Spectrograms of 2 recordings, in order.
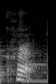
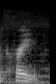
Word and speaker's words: crepe: this all over or krepp or a crepe either way you want to pronounce it and you're just gonna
